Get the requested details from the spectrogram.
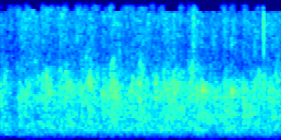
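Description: Steady audience applause for two men who stand up in the audience, a dense, even wash of many hands clapping at a constant level for several seconds with no voices standing out.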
